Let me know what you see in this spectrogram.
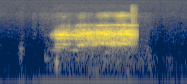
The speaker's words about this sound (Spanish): Es muy tarde, gallo, es muy tarde. ¿Para qué cantas, pinche madre?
